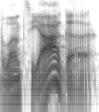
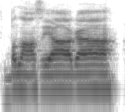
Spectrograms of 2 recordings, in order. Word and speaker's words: Balenciaga: collaboration with fashion brand valenciaga you're saying it wrong it's balanciaga i need about two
